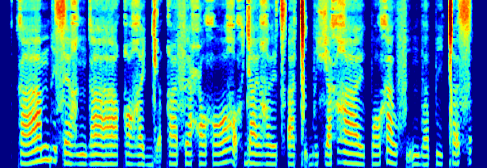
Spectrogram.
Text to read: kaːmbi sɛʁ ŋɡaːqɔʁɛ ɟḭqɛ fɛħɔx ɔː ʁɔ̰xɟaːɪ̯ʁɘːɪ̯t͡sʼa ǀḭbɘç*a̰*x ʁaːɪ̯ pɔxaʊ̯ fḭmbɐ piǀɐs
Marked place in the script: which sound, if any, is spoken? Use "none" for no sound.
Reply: a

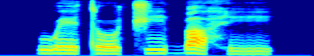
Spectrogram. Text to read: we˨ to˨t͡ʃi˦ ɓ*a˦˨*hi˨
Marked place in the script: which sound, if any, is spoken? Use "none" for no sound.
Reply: a˦˨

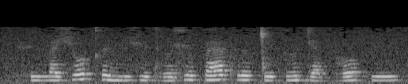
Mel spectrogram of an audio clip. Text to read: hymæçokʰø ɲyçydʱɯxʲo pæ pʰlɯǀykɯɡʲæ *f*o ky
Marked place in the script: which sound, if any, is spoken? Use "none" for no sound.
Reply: bʱ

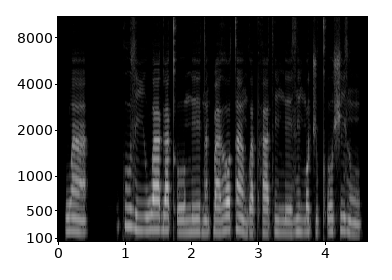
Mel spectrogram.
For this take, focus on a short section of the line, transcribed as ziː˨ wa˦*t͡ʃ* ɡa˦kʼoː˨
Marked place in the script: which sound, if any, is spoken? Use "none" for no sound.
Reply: none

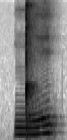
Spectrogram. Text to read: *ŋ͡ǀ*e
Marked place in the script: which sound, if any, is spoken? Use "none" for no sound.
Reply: ŋ͡ǃ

